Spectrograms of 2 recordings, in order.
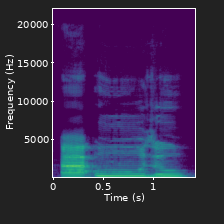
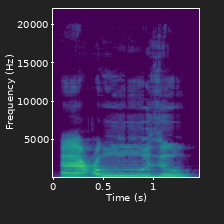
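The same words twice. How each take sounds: First: A plain hamza stop follows the opening hamza. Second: A throaty ain follows the opening hamza. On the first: The speaker calls it wrong. "It's not a'udhu" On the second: The speaker calls it right. "the correct pronunciation of this word is a'udhu"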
